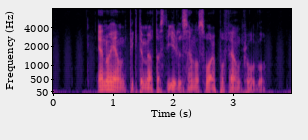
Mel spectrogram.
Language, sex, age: Swedish, male, 16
